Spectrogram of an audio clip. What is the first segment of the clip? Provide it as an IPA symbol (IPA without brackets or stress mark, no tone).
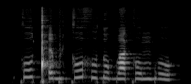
k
